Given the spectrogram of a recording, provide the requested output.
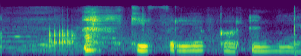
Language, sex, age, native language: Icelandic, female, 9, Icelandic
